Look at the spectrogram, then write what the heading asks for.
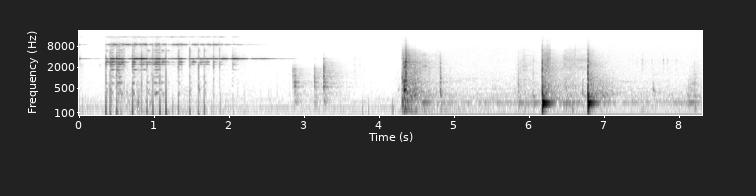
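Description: A doorbell rings at a residence on a hillside, a bright, buzzing tone lasting about two seconds. Afterwards come a few sparse, sharp clicks and thumps, and no voices are heard.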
